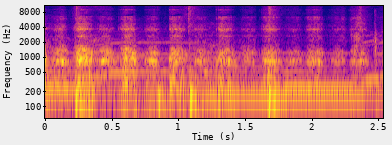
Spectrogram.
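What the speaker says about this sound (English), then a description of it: "the first thing I need to do is to cut the opening with my little jigsaw here" A small hand jigsaw cuts an opening in a cigar box clamped in a vise, the rasping wooden strokes repeating in a quick, uneven back-and-forth rhythm, close and fairly loud with no talk.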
